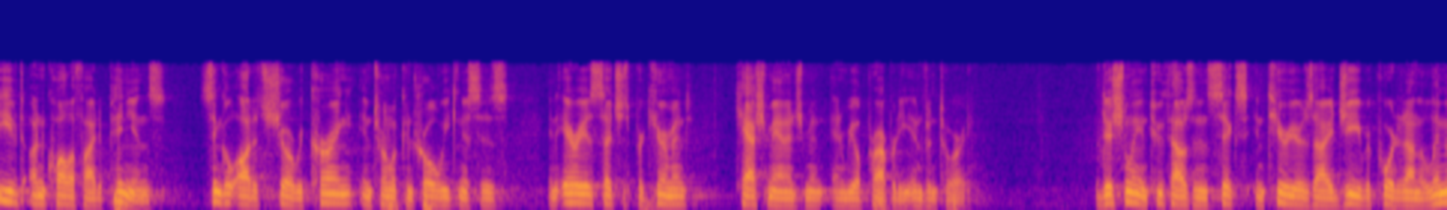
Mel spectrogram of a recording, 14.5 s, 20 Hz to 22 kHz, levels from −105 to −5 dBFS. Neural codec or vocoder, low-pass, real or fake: none; 7.2 kHz; real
